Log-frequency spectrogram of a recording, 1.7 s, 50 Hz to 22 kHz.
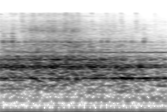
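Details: Used Cosen C-320NC fully automatic double-column bandsaw with its hydraulic, variable-speed chip conveyor running: steady, even mechanical whir with light gear ticking and no knocks or grinding, the conveyor working smoothly.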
